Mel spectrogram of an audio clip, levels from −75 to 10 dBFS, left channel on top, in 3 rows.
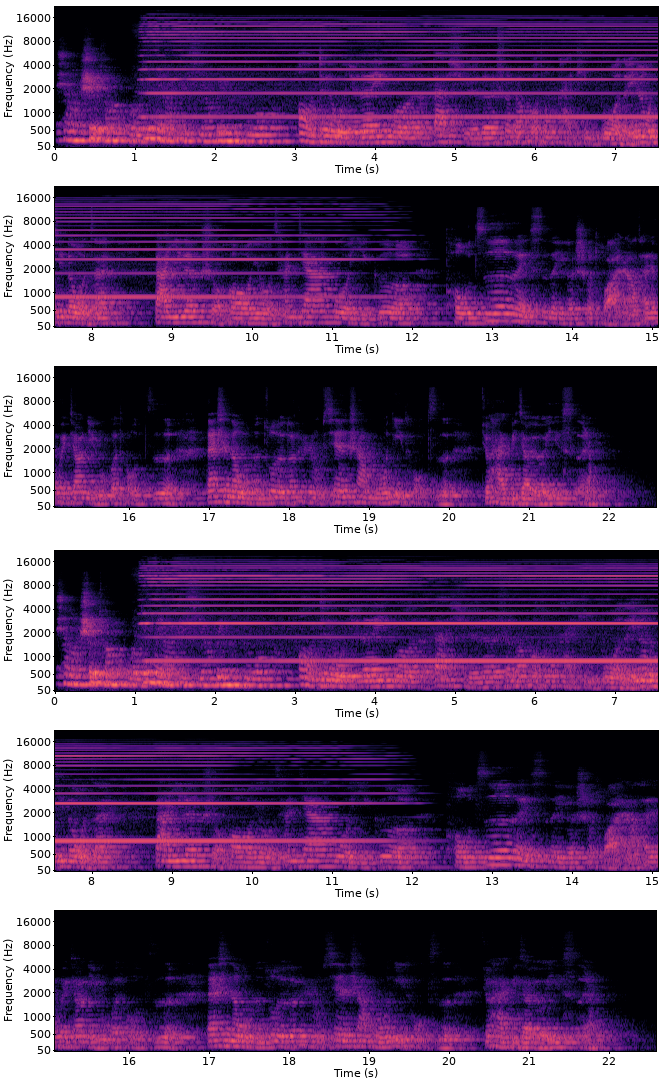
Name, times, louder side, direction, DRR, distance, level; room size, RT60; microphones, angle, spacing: voice 1, 0.0-2.8, right 1 dB, 80° right, -4 dB, 1.3 m, -22 dB
Harmonica, 1.0-12.1, right 5 dB, 5° right, 0.9 m, -23 dB
voice 2, 3.0-12.0 12.4-21.8, equal, 70° left, 0 dB, 0.7 m, -26 dB
4.6 x 2.5 x 3.1 m, 1.3 s
head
